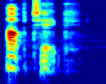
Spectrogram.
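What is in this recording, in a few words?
"uptick", British English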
